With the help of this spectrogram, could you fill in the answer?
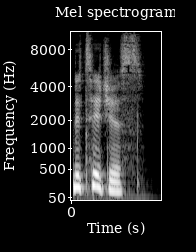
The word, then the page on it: litigious: British English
